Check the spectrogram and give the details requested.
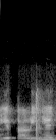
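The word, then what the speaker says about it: Italie: kalau kita lihat nih tulisan Italia juga Italia gitu ya tapi kita lafalkan di Itali kalau di bahasa Perancis ya sama bunyinya seperti dalam bahasa Indonesia Italy tapi tulisannya beda ya jadi berbatasan langsung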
